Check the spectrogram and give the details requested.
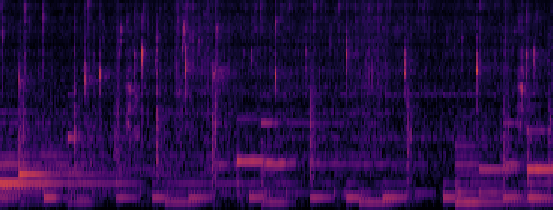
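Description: Tofu-and-pork steak patties frying in hot oil in a nonstick pan: a steady sizzle with frequent small crackling pops. Background music with held notes plays underneath.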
